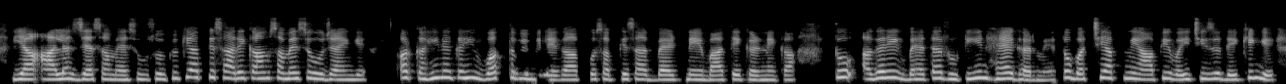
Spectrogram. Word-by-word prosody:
या 240 0 +5 0.2
आलस 245 +1 +3
जैसा 240 0 +1
महसूस 220 +1 -3
हो 245 - +1
क्योंकि 285 +3 -4
आपके 325 0 0
सारे 290 -2 +1
काम 275 +1 +3
समय 270 -1 +2
से 285 +2 -3
हो 255 -2 +2
जाएँगे, 220 -1 -1 0.4
और 310 - +4
कहीं 260 +2 +2
न 320 -1 +2
कहीं 305 +1 +2
वक़्त 265 +4 +1
भी 265 -3 -1
मिलेगा 220 -2 -1
आपको 225 +2 -4
सबके 240 0 -3
साथ 235 -2 -2
बैठने 220 +1 0
बातें 215 +2 0
करने 210 -1 -1
का। 210 0 -3 0.4
तो 330 +1 +2 0.2
अगर 265 +5 +3
एक 310 -5 +2
बेहतर 235 +5 0
रूटीन 255 +5 +2
है 265 +1 +4
घर 210 -3 0
में 200 +1 -7
तो 315 - +2
बच्चे 245 +6 -1
अपने 285 -2 +1
आप 225 - -3
ही 280 - +2
वही 230 -1 0
चीज़ें 260 0 +1
देखेंगे 225 +2 +1
245 Hz, 200 wpm, -20 LUFS, 220-280 Hz, 0.4 s, या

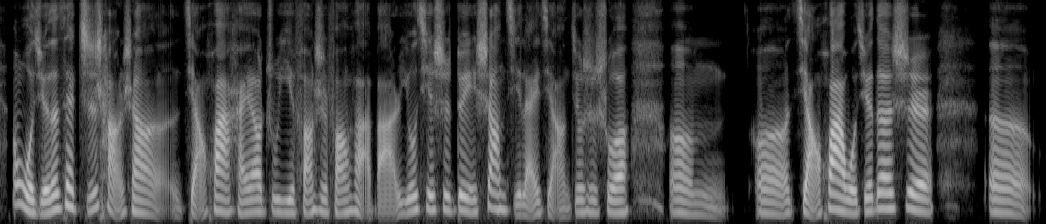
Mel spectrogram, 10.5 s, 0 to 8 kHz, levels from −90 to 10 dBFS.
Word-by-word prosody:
嗯， 270 - 0
我 185 -8 +5
觉 155 0 +2
得 200 +4 +3
在 245 +2 +3
职 200 +1 -2
场 - - 0
上 - - -1 0.2
讲 - - -3
话 180 -3 +4
还 155 -2 -4
要 170 +2 +1
注 170 0 -8
意 165 -1 -3
方 180 +3 -2
式 175 -4 -4
方 155 0 -2
法 175 -1 -2
吧， - - -2
尤 165 +6 -2
其 200 -1 -1
是 195 -1 -1
对 180 -3 0
上 200 +3 +1
级 135 -8 -5
来 135 - -3
讲。 155 - -7
就 165 - -6
是 165 0 -6
说， 160 0 +1 0.4
呃， 165 -3 -3 0.6
呃， 150 -1 -2
讲 - - +3
话 205 -4 +8
我 160 -3 +2
觉 180 +2 -2
得 215 +1 +3
是 195 -5 +2 0.5
呃， 160 -5 -2
170 Hz, 225 characters per minute, -23 LUFS, 160-195 Hz, 0.6 s, 话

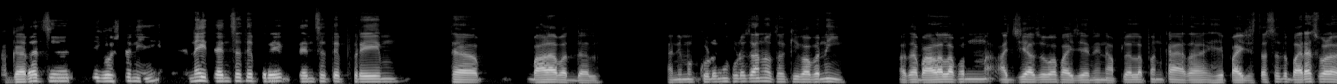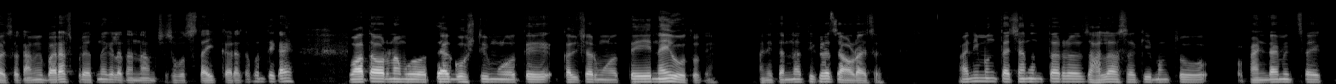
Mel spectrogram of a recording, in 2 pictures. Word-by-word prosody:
गरजची 155 +5 +3
गोष्ट 150 +3 +2
नाही. 150 +2 -2 0.3
नाही 170 +1 +6
त्यांचं 150 +2 +3
ते 165 - +4
प्रेम 150 +2 +3
त्यांचं 135 +1 0
ते 140 - +5
प्रेम 130 -1 +3 0.6
त्या 110 -2 +5 0.6
बाळाबद्दल 105 -3 +4 0.7
आणि 110 +2 -4
मग 120 0 -3
कुठं 130 +1 -1
ना 140 - -2
कुठं 140 0 -2
जाणवतं 145 -3 +1
की 125 -1 -2
बाबा 120 +1 +3
नाही 130 -3 -1 0.6
आता 110 +2 +1
बाळाला 115 +2 +6
पण 120 +1 -3
आजी-आजोबा 115 +1 +1
पाहिजे 105 -1 +1
आणि 105 0 -4
आपल्याला 115 +3 -1
पण 115 -1 -6
काय 110 -1 0
आता 105 +1 -1
हे 105 +2 -2
पाहिजे. 100 -2 +2
तसं 125 +3 -4
तर - - -3
बऱ्याच 120 +3 +3
वेळा 120 -1 +5
व्हायचं 95 -4 -1
आम्ही 105 +3 -4
बराच 120 +4 +1
प्रयत्न 115 +2 -4
केला 115 -1 -2
त्यांना 95 -1 -7
आमच्यासोबत 95 0 -11
स्थाईक 90 +3 -3
करायचा. 90 -1 -5
पण 140 -1 -11
ते 140 - -2
काय 140 +2 0 0.6
वातावरणामुळं, 125 -2 +5
त्या 125 -1 +7
गोष्टीमुळं, 120 -1 -2
ते 115 -1 0
कल्चरमुळं 110 -1 -2
ते 130 +1 +4
नाही 135 +2 +5
होत 110 -6 +3
होते 95 0 -11 0.4
आणि 100 +2 -9
त्यांना 110 +2 -3
तिकडंच 130 -1 -1
आवडायचं. 95 -3 0 0.8
आणि 130 +5 -4
मग 145 -1 -5
त्याच्यानंतर 135 0 -1
अ, - - -2
झालं 110 0 -2
असं 115 0 -6
की 120 -1 -5
मग 115 +1 -7
तो 110 0 -3 0.4
पँडेमिकचा 115 +3 -3
एक 110 -1 -3
120 Hz, 165 wpm, -23 LUFS, 110-130 Hz, 0.8 s, त्या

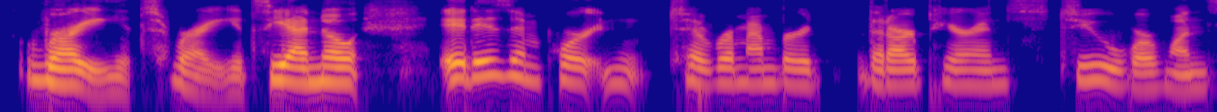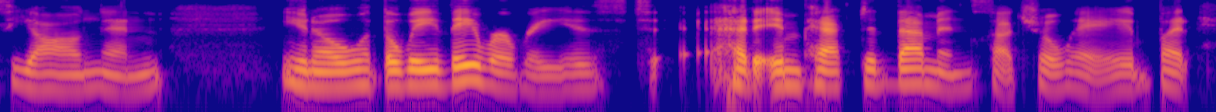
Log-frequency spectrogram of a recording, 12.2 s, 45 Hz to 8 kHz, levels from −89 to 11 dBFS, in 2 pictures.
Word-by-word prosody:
Right, 165 - +3 0.2
right. 115 0 -4
Yeah, 200 -3 +7
no, 180 -1 +3 0.4
it 220 - +6
is 245 +2 +4
important 185 -5 -5
to 180 -4 -4
remember 170 -1 -4 0.2
that 175 -9 -6
our 160 0 +2
parents, 160 0 -10
too, 195 -1 -6
were 140 -4 -4
once 140 +1 -9
young, 135 -2 -5
and, 125 0 -10 0.6
you 160 - -2
know, 145 -1 +2
with 160 +1 -4
the 150 - +5
way 160 +1 +5
they 185 +5 +6
were 145 -6 -2
raised, 130 - -14 0.2
eh, - - -7
had 160 - +5
impacted 155 +1 +2
them 170 -1 +5
in 135 -1 -9
such - - -8
a - - -3
way, 130 -1 -8
but - - -5
160 Hz, 170 wpm, -22 LUFS, 140-175 Hz, 0.6 s, Yeah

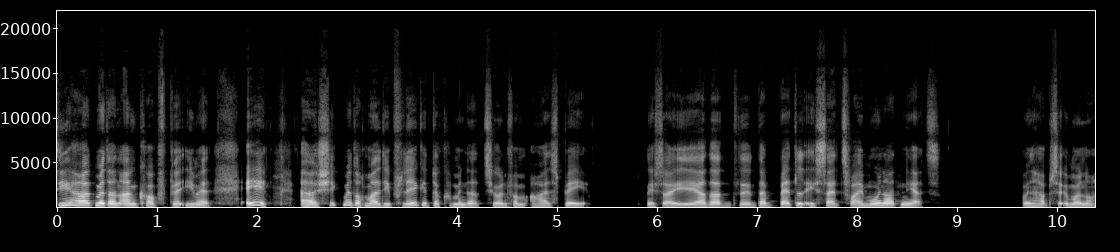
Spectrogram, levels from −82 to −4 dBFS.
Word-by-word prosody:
Die 260 +3 +2
haut 245 -1 +5
mir 235 -1 +7
dann 230 -1 +5
an 215 -1 +4
Kopf 185 -3 -2
per 205 - -2
E-Mail: 175 -3 0 0.3
„Ey, 480 - +6 0.3
äh, 190 -2 +3
schicke 135 - -1
mir 275 - +1
doch 245 -3 +1
mal 205 -2 +2
die 205 0 -3
Pflegedokumentation 175 - -2
vom 155 0 -6
ASB.“ 150 - -3 0.6
Ich 165 - -5
sage: 160 0 +1
„Ja, 185 0 +2
d 180 -2 +1
da 180 -1 -2
da 175 0 0
bettele 175 +6 -1
ich 210 - -3
seit 190 -1 0
2 190 +1 -1
Monaten 225 -4 +2
jetzt. 145 - -4 0.8
Und 155 -1 -3
habe 160 0 -4
sie - - -3
immer 170 -1 -1
noch 145 -3 -3
190 Hz, 200 wpm, -23 LUFS, 165-225 Hz, 0.8 s, mir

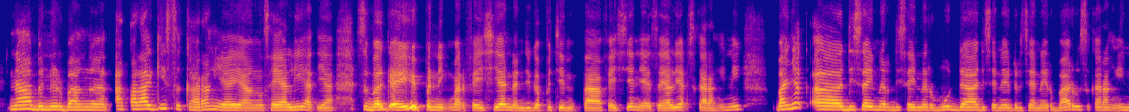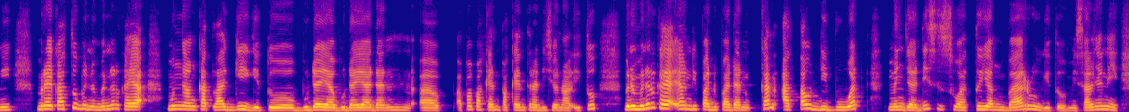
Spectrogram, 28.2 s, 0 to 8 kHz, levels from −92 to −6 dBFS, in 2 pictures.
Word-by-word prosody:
Nah, 255 +3 +4
bener 220 -2 +2
banget, 200 -1 0
apalagi 250 +3 +1
sekarang 225 -5 -3
ya 185 -3 +1 0.2
yang 170 0 -4
saya 185 +1 +1
lihat 190 0 0
ya, 170 0 -3 0.3
sebagai 200 -2 +6 0.3
penikmat 190 -1 0
fashion 180 +3 +2
dan 170 -1 -2
juga 165 +2 -2
pecinta 170 -1 -1
fashion 175 +4 -2
ya, 160 -2 -4
saya 170 +2 -2
lihat 185 +1 0
sekarang 170 -2 -4
ini 210 +5 -5 0.4
banyak, 280 +10 +1
eee, 225 -1 +5
desainer-desainer 190 -3 -1
muda, 190 0 0
desainer-desainer 175 -2 -6
baru 200 +5 0
sekarang 180 -6 -7
ini, 185 +1 -4 0.2
mereka 250 +2 +1
tuh 320 +3 -2
benar-benar 225 +1 -2
kayak 220 -4 +2 0.3
mengangkat 230 -2 0
lagi 200 0 -1
gitu, 175 0 +2
budaya-budaya 180 0 +2
dan, 180 0 -4
eee, 170 -1 -3 0.2
apa, 230 - -6
pakaian-pakaian 190 -3 -3
tradisional 175 -2 -4
itu, 175 +11 -4 0.4
benar-benar 235 +9 +6
kayak 290 -2 +4
yang 255 -1 -1
dipadupadankan 190 - -1
atau 220 +6 +1
dibuat 210 +1 -1 0.3
menjadi 200 -1 0
sesuatu 220 -8 -5
yang 210 -4 +2
baru, 210 +4 0
gitu. 160 -2 -5
Misalnya 180 +7 -3
nih 190 -6 -3
190 Hz, 120 wpm, -20 LUFS, 180-220 Hz, 0.4 s, sebagai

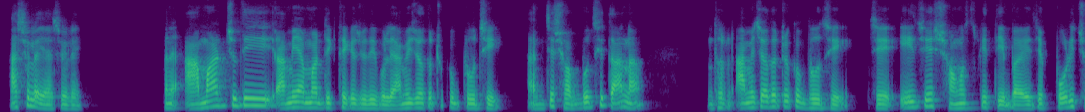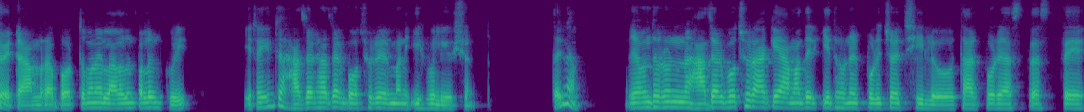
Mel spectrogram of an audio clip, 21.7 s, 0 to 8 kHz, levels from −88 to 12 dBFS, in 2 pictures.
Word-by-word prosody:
আসলেই, 110 - +1
আসলেই। 105 -2 -4 0.8
মানে - - -1 0.2
আমার 145 +8 +4
যদি, 190 +1 +2 0.3
আমি 130 +4 +2
আমার 135 0 +3
দিক 130 -1 0
থেকে 125 -2 +3
যদি 115 0 +2
বলি। 105 -1 +3
আমি 125 - +1
যতটুকু 130 +1 -3
বুঝি, 115 -3 0 0.4
আমি 110 +2 -3
যে - - +1
সব 120 -3 +1
বুঝি, 135 +1 0
তা - - +5
না। - - +1 0.8
ধরুন - - -4
আমি 130 +2 +2
যতটুকু 150 0 +1
বুঝি, 120 -1 0 0.3
যে 115 - 0 0.3
এই 140 - +3
যে 165 - +2 0.2
সংস্কৃতি 120 +1 -2
বা 105 - +3
এই 105 - -1
যে 120 - +2 0.2
পরিচয়টা 135 -7 +1
আমরা 105 +1 +1
বর্তমানে 130 +5 +1
লালন 125 +2 +2
পালন 135 0 +3
করি, 105 0 0 0.7
এটা 135 - -2
কিন্তু 165 - -1
হাজার, 135 +4 +2
হাজার 135 +1 +1
বছরের 130 +1 0
মানে 120 0 0
ইভোলিউশন। 110 -3 -2 0.8
তাই - - +1
না? - - 0 0.6
যেমন 135 +1 +2
ধরুন 145 0 +2 0.2
হাজার 140 +4 +3
বছর 145 +3 0
আগে 145 +1 0
আমাদের 130 +1 +2
কি 135 - +1
ধরনের 130 -1 0
পরিচয় 125 0 +1
ছিল? 120 -3 -2 0.3
তারপরে 110 +2 +1
আস্তে, 115 0 -11
আস্তে 115 +1 -4
125 Hz, 165 wpm, -22 LUFS, 115-135 Hz, 0.8 s, তা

